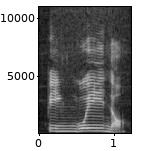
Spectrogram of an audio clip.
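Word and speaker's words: pingüino: 자, 얘가 점이 없으면 기라고 해야 되지만 점이 찍혀 있으니까 구이 이렇게 해주시면 되죠. 빙고이너. 빙고이너.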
